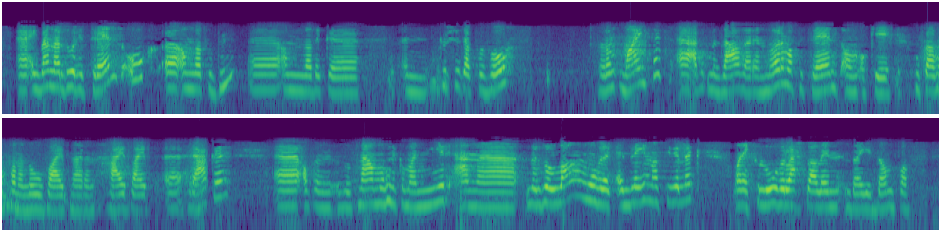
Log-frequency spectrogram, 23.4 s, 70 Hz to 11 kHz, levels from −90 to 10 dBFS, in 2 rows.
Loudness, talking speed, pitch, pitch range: -17 LUFS, 180 wpm, 215 Hz, 200-245 Hz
